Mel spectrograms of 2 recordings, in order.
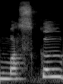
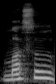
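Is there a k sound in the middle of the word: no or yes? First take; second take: yes; no. First: A k sound is said before the l. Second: No k sound is said before the l. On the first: The speaker calls it wrong. "আমরা কিন্তু মাস্কল বলছি না" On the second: The speaker calls it right. "মাসল বলছি"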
